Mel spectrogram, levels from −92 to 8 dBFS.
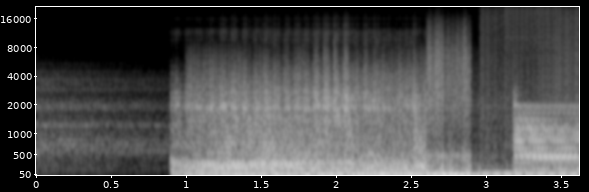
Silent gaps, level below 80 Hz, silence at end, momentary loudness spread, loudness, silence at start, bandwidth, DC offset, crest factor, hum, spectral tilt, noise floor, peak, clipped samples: none; -20 dBFS; 0 s; 7 LU; -18 LUFS; 0 s; 11.5 kHz; under 0.1%; 12 dB; none; -6.5 dB/octave; -50 dBFS; -4 dBFS; under 0.1%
